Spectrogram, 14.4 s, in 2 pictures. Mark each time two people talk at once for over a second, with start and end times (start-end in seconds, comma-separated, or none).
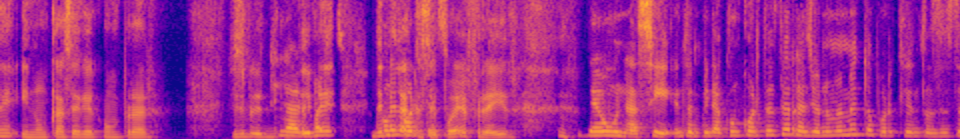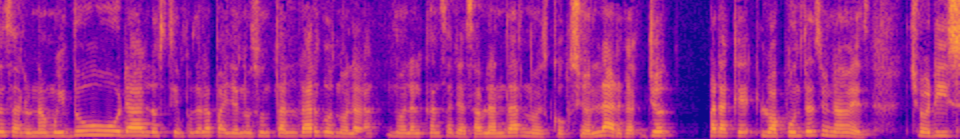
2.0-3.4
